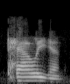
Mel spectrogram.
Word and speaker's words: Palaian: It's Palian.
